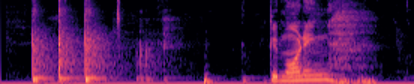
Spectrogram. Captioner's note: gavel banging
